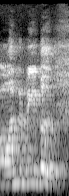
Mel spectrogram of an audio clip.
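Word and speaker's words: honorable: क्यों दी प्रोनाउंस करेंगे, क्योंकि जो ये इसको प्रोनाउंस क्या करना है हमको, ये ऑनरेबल, इसका जो H है वो साइलेंट है, इसको हम प्रोनाउंस करते हैं ऑनरेबल।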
